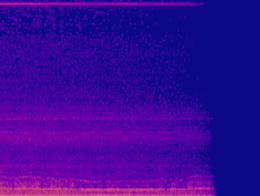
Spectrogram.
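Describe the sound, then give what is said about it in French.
Wind howls in a steady, whistling moan over a deep, roaring rumble, holding fairly loud for about two seconds before cutting off abruptly. No one speaks. “Il y a du vent !”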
